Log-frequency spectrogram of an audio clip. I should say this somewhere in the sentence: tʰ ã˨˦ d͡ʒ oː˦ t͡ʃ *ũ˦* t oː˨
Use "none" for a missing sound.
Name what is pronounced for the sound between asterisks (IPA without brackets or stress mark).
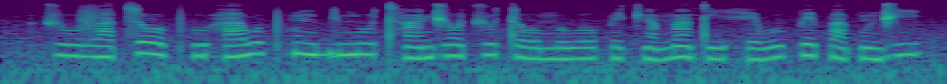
u˦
